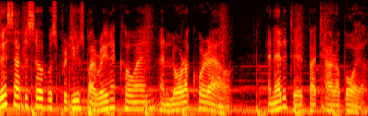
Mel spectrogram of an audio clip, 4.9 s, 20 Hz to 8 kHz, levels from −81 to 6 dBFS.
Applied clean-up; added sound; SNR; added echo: none; none; none; none.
